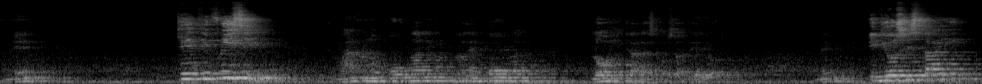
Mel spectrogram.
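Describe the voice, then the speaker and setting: A male pastor preaching a sermon, with sudden loud climbs and pleading cries, often asking the congregation questions. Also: fairly high pitch, very animated, slow, pauses often. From Colombia. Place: church hall. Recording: echoey church hall from far off, noisy.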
